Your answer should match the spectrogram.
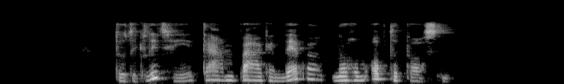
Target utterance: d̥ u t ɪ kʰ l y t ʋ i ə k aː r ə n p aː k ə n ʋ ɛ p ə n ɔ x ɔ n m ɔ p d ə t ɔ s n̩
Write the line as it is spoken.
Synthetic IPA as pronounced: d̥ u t ɪ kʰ l i t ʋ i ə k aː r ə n p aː k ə n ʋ ɛ p ə n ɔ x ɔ m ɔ p t ə p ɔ s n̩

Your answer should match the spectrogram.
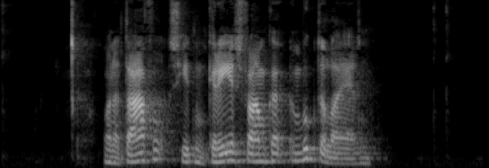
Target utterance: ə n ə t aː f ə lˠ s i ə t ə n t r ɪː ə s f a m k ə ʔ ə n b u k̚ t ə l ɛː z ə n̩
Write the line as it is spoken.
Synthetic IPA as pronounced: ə n ə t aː f ə lˠ s i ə t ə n k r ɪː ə s f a m k ə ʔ ə n b u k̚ t ə l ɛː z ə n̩

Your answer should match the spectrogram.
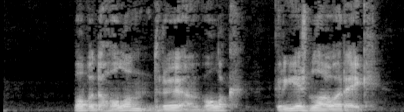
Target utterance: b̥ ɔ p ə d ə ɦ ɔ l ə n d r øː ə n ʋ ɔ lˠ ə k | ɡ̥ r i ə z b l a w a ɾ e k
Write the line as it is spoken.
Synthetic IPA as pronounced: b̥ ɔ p ə d ə ɦ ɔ l ə n d r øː ə n ʋ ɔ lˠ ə k | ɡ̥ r i ə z b l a w ə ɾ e k

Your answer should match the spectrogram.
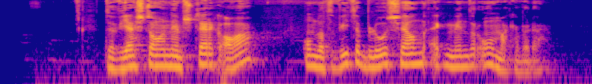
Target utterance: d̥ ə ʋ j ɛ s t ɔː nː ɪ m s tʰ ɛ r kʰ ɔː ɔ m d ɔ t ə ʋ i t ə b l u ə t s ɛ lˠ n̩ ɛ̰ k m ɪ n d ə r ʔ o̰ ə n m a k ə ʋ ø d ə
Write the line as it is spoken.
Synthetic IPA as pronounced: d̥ ə ʋ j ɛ s t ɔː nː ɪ m s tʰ ɛ r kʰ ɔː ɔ m d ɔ t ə ʋ i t ə b l u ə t s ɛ lˠ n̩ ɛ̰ k m ɪ n d ə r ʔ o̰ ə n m a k ə ʋ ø d ə

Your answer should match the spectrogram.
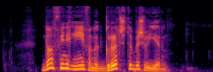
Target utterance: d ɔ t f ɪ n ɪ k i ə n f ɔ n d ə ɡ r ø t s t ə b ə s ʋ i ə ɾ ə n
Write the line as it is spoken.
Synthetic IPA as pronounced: d ɔ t f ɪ n ɪ k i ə n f ɔ n d ə ɡ r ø t s t ə b ə s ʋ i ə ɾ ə n

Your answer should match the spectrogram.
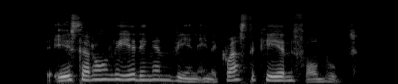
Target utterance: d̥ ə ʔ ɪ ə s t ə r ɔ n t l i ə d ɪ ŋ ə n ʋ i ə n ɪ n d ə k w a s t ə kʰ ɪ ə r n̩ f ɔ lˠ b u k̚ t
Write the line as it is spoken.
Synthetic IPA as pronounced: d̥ ə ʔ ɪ ə s t ə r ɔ n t l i ə d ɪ ŋ ə n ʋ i ə n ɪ n d ə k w a s t ə kʰ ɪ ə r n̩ f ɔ lˠ b u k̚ t

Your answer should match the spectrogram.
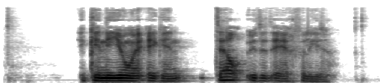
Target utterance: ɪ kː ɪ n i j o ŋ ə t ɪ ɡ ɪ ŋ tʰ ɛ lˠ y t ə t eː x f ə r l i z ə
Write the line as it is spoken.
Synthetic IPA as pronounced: ɪ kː ɪ n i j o ŋ ə ʔ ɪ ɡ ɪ n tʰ ɛ lˠ y t ə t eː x f ə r l i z ə

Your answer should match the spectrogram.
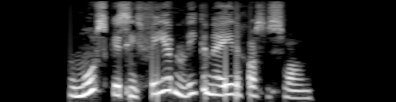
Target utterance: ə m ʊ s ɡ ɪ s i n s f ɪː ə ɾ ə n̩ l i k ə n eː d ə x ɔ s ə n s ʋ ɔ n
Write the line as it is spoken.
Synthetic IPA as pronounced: ə m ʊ s k ɪ s i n s f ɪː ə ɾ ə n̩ l i k ə n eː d ə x ɔ s ə n s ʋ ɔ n

